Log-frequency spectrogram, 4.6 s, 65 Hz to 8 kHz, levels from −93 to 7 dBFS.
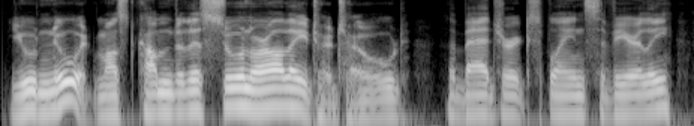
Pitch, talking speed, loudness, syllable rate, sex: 105 Hz, 195 wpm, -16 LUFS, 5.5 syllables/s, male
